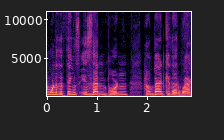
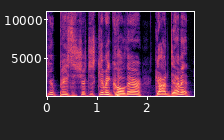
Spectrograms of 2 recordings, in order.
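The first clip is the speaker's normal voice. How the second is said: louder, higher re-enacted outburst; pissed-off rant; 4 semitones higher, 8 dB louder than usual. Cursing the air conditioner for cold air, pissed-off rant. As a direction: imitate yelling in exasperation at a broken machine. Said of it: "I was so fucking pissed".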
